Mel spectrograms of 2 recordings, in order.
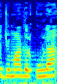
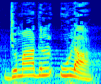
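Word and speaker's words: جمادی الاولیٰ: صحیح نالو این صحیح تلفظ لغت جے اعتبار سا انن بینی مہینن جا صحیح این درست تلفظ ہی آہن جماد الاولا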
